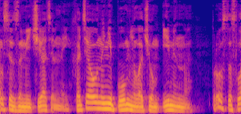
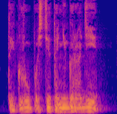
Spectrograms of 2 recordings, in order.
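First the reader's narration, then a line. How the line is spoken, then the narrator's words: Whisper. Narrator (Russian): шепотом произнес Сергей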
